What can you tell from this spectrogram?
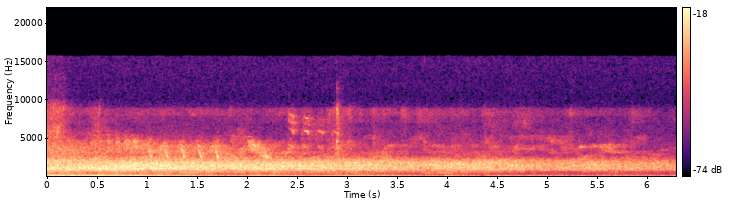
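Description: Faint, steady outdoor background hiss that slowly fades, with a few short, high bird chirps about two and a half seconds in.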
